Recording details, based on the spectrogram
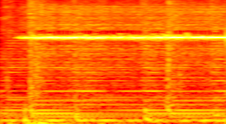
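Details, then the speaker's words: Simulated tinnitus: a steady, piercing high-pitched ringing tone, one example of how people with tinnitus describe what they hear. "people who experience tinnitus described with a hear in a variety of different ways some experience a high-pitched ringing sound something like this"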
